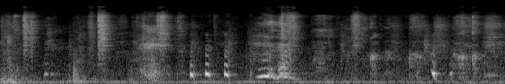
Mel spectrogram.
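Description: Young boy panting hard and making breathy, wheezy voice noises and quick giggles while bouncing on a bed, with a burst of three short yelps about two seconds in.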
